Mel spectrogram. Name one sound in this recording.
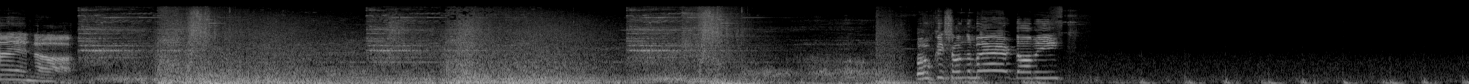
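A young man talks into a microphone, close up.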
